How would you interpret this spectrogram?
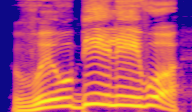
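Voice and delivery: отчаянный крик, намного выше и громче; закричи с горем и яростью. A narrator's reading. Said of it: "кричал Айзек". (Айзек кричит над телом брата, высоко и громко)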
